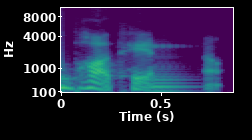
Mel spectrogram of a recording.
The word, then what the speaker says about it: Bhathena: Usually, the last name is tricky because it comes from an old Parsi village in Gujarat called Bhatha. So it's like from Bhatha, so Bhathena.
